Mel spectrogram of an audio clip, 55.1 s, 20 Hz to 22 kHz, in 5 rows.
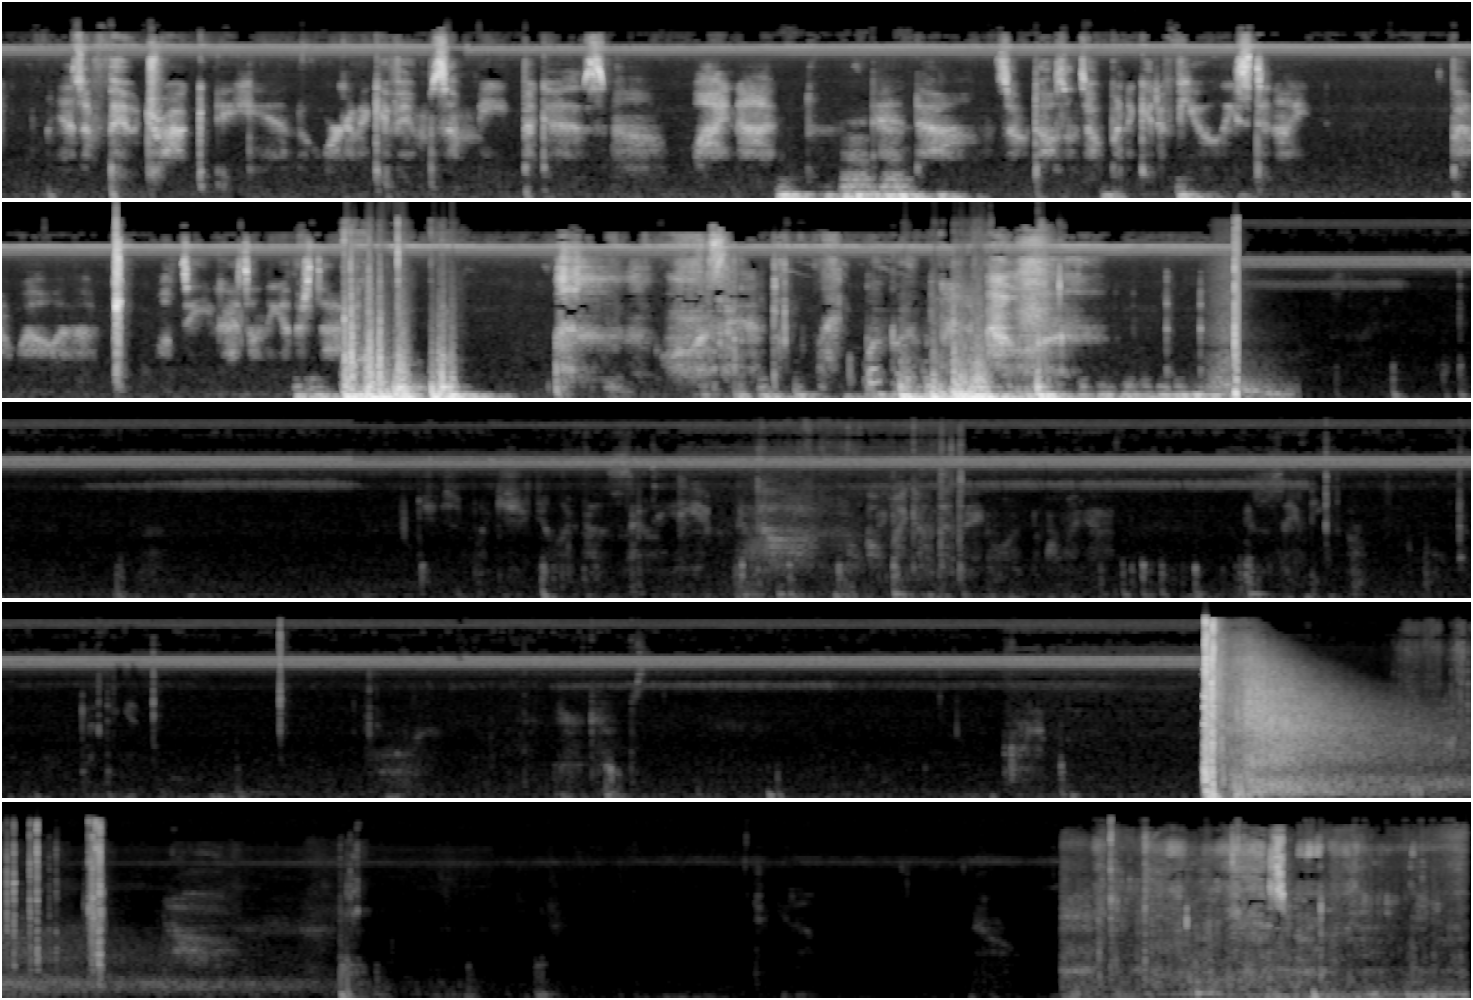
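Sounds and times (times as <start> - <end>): faint whispering: 0.4 - 9.8, 10.9 - 13.7, 15.5 - 19.4, 25.2 - 30.5, 31.4 - 32.2, 45.3 - 45.8, 51.4 - 55.0
heavy low rumble and thumps: 5.9 - 7.3, 8.3 - 9.2, 13.3 - 14.9, 16.6 - 20.8
rifle shot with echo: 42.1 - 44.8.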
